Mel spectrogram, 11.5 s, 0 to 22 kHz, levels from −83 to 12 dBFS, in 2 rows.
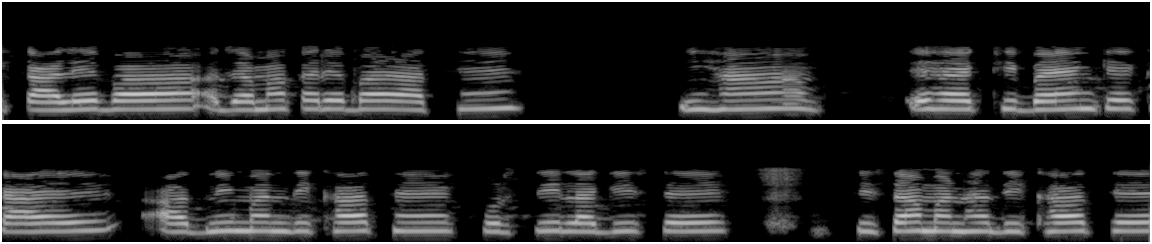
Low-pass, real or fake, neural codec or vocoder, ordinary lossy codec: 5.4 kHz; real; none; none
